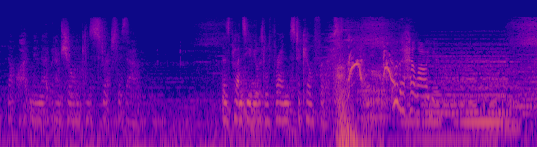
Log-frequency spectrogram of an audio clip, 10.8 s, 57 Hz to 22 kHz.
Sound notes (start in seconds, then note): 6.8 monstrous hissing and Arya screaming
